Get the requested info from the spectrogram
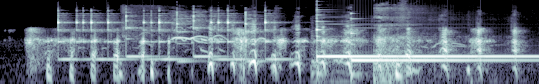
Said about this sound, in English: I have a xylophone doorbell.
